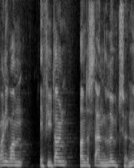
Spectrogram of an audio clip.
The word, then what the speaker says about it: Luton: And to anyone if you don't understand Luton Luton see I pronounce my tea there. We don't pronounce our te's.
